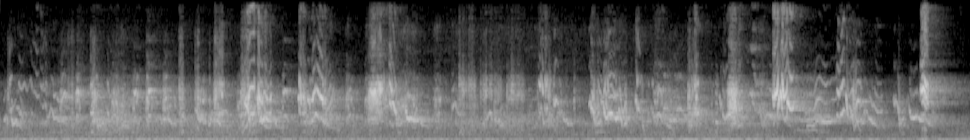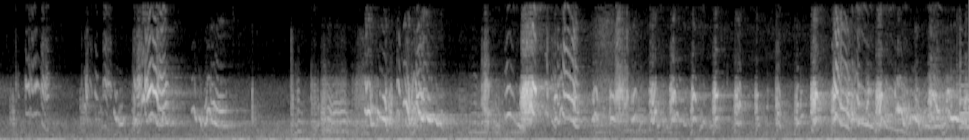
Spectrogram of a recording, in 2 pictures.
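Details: Perched pet-store budgerigars chirp and squawk in quick, dense bursts of scratchy, squeaky chatter, with a steady low hum in the background.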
